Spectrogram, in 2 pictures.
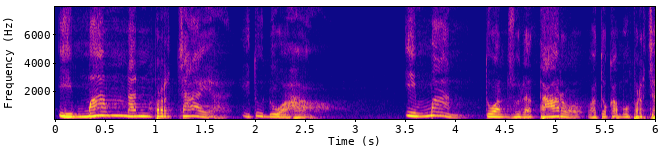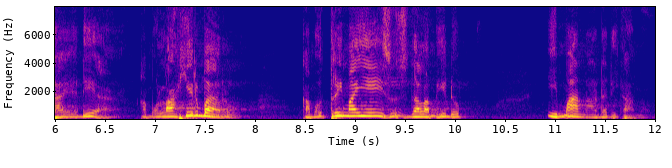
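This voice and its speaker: Gravelly husky man preaching in a hall. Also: high voice, a little slow. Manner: animated, rhetorical questions, swings loud and soft. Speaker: pastor. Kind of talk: sermon. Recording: long reverb in a large hall.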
